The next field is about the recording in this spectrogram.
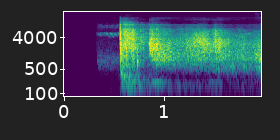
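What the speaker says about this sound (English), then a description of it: "a gunshot is heard." A gunshot sound effect goes off in a stage performance of the play All My Sons: a sudden loud sharp blast, a second crack close behind, then a rolling echoing decay.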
